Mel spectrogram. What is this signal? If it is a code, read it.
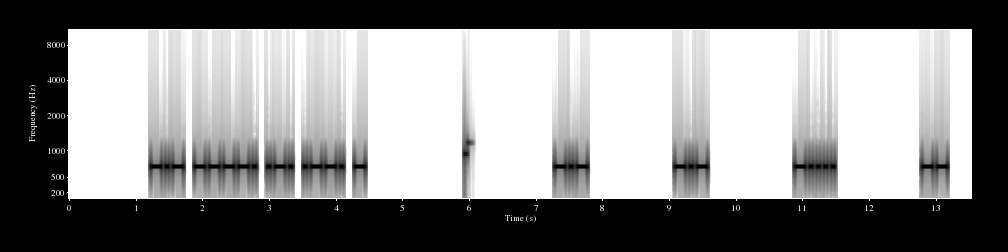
Morse code, heard as a keyed tone, about 22 wpm, spaced as for 10 wpm, 700 Hz. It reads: K9RPT KK6M
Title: USA Call Signs - 5 Characters - 8x Character Spacing - 22wpm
